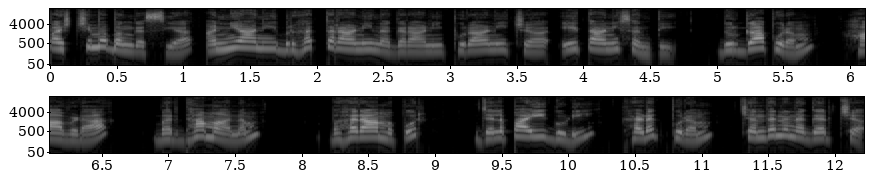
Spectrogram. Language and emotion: Sanskrit, neutral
